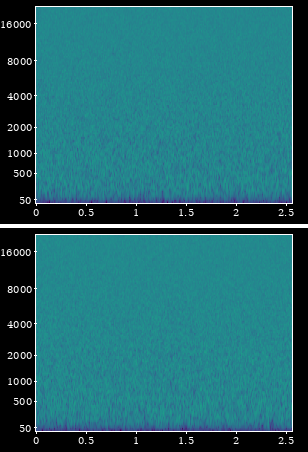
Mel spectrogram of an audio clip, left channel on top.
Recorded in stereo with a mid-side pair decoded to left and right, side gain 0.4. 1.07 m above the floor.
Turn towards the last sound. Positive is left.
No sound to turn to.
